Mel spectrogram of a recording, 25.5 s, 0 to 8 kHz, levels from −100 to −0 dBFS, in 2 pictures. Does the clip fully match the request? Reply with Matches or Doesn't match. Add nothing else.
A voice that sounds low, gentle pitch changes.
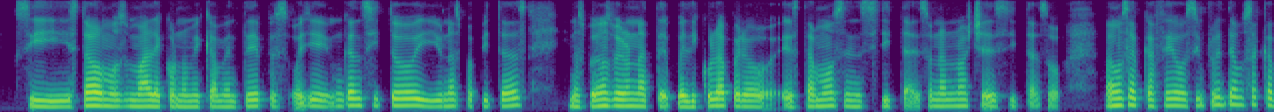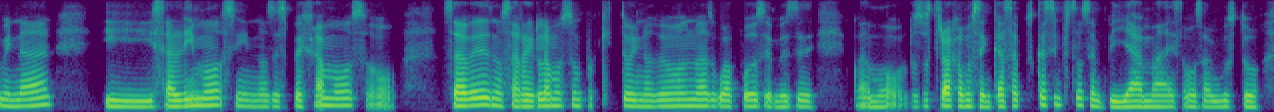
Doesn't match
